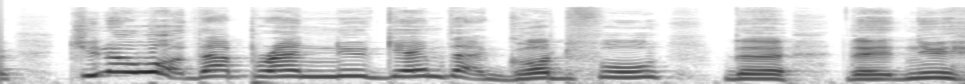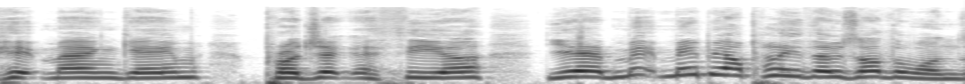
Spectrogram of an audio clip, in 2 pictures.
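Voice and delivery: high, eager imitation of a gamer; mock enthusiasm. Imagined player choosing brand new games over GTA five, mock enthusiasm. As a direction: play the keen customer, pitch jumping up at the start. Acting out an enthusiastic game buyer.

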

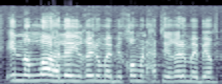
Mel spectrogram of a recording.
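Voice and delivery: fast rattled-off Quran verse; angry quick recital; rushed recitation. Retold or imitated. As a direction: fire the ayah off in one breath. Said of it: "I even used an ayah".

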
